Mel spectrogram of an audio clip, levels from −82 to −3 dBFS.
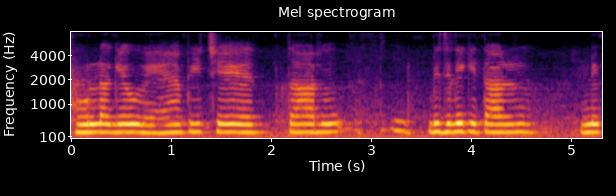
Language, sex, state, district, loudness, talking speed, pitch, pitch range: Hindi, female, Haryana, Jhajjar, -14 LUFS, 125 wpm, 225 Hz, 220-230 Hz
